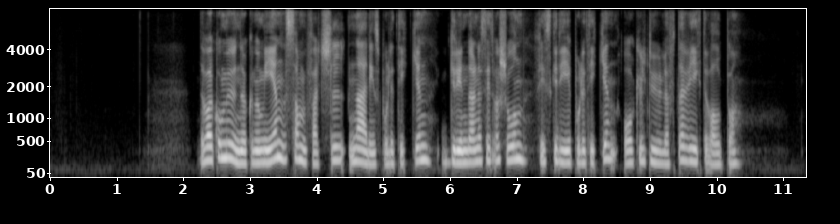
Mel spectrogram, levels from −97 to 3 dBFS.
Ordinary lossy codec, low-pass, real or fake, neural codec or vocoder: none; none; fake; codec, 16 kHz, 6 kbps, DAC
